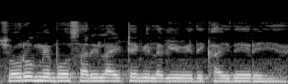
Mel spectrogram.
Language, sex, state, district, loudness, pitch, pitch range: Hindi, female, Haryana, Charkhi Dadri, -12 LUFS, 150 Hz, 145-165 Hz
